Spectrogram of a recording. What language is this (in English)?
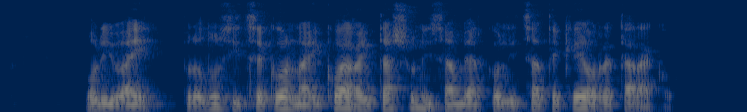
Basque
